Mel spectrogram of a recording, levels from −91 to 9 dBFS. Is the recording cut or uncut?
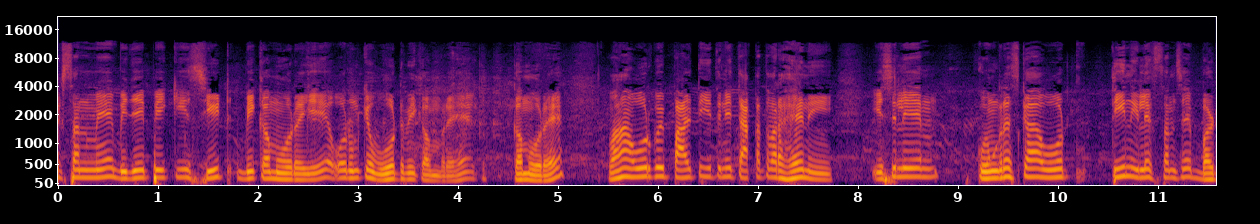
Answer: uncut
